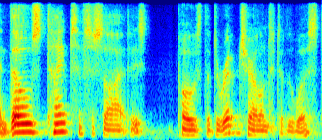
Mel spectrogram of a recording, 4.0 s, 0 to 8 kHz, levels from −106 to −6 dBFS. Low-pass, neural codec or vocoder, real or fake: 7.2 kHz; codec, 16 kHz in and 24 kHz out, 0.4 kbps, LongCat-Audio-Codec, fine tuned four codebook decoder; fake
